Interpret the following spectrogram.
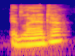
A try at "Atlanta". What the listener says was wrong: Atlanta. You pronounced the second T at the end. I was going to say that's how I know you're not from here because you say Atlanta.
